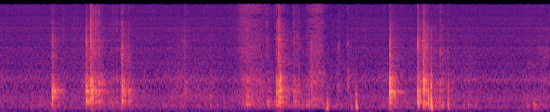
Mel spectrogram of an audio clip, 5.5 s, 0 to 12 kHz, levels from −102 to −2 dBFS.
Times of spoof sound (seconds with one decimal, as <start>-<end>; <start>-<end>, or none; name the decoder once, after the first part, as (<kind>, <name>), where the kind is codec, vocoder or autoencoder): 0.0-2.5 (autoencoder, DAC-VAE); 3.5-5.5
